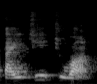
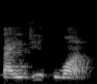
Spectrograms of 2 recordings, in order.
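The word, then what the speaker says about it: 太極拳: ताई ची का एक्चुअली द कंप्लीट टर्म है ताई ची चुआन। ओके। और चाइनीज प्रोनाउंसिएशन इज ताई जी कुआन। उन लोग ताई ची को ताई जी कहते हैं, वो बट the western term is ताई ची।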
